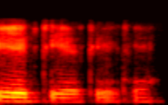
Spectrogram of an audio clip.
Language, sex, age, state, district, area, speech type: Kashmiri, male, 45-60, Jammu and Kashmir, Kulgam, urban, conversation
